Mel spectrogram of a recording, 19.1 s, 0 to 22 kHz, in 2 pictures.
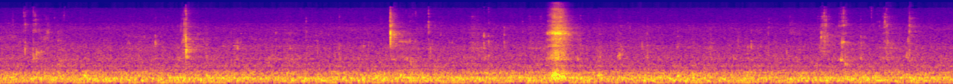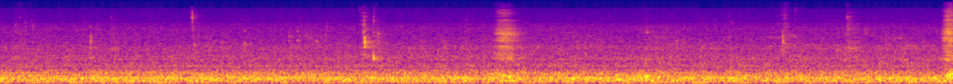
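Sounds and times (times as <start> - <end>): person chewing: 1.4 - 10.7, 11.4 - 13.4.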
